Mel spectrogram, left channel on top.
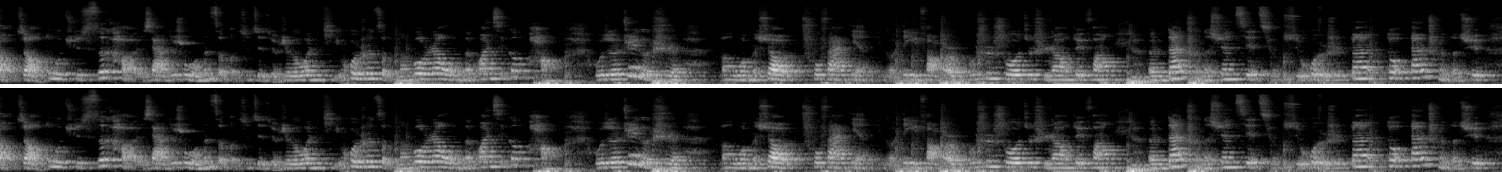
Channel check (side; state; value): both; identical; correlation 1.00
